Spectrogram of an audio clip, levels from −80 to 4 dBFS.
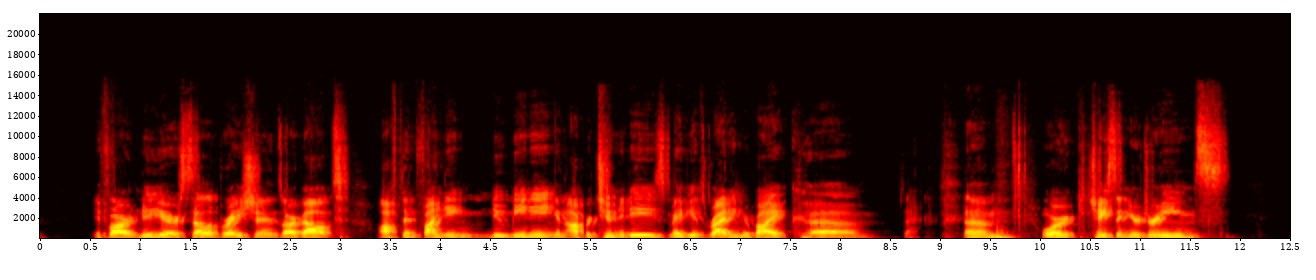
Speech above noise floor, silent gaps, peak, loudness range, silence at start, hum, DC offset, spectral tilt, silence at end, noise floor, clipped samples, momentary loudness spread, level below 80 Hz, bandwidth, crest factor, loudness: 49 dB; none; -2 dBFS; 3 LU; 0.55 s; none; under 0.1%; -4.5 dB/octave; 0.65 s; -71 dBFS; under 0.1%; 9 LU; -70 dBFS; 15 kHz; 20 dB; -22 LUFS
